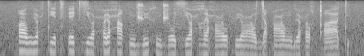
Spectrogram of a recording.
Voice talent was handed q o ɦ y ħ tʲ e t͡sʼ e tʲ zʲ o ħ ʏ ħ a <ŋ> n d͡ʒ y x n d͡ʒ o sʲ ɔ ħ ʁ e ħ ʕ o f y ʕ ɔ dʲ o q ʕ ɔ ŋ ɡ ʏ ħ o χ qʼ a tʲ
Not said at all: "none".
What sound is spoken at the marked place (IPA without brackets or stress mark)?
q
